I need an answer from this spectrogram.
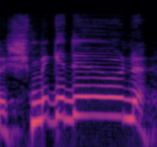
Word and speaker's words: Schmigadoon: Al said it sounds like Al says it sounds like Lorna-doon.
